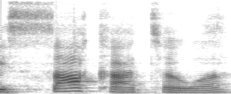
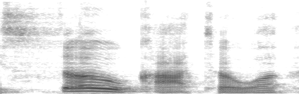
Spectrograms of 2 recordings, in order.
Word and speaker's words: SOHCAHTOA: from geometry sohcahtoa and if you pronounce it properly it will help you a lot so don't say sakatoa right saka those sound the same i need it to be so katoa so those sound different from one another all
